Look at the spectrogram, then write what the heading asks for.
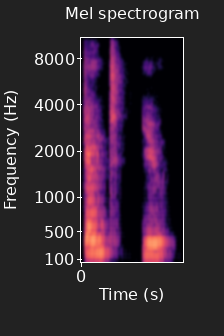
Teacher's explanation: Here you've got don't you, and they seem to blend together to make ch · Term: fusion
